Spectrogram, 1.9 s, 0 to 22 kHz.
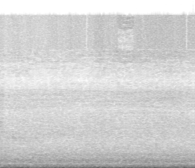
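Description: Suzuki S-Cross 1.3 Multijet diesel pulling hard at full throttle, a loud, steady engine drone with heavy low rumble and road noise from inside the cabin, no talking.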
